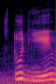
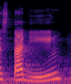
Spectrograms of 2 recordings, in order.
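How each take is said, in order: First: "studying" as stoo-dying, with u; oo vowel opening "studying"; spelling pronunciation. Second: "studying" as stah-ding; a vowel in place of u in "studying"; correct reading. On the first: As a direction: read "studying" as written. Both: Shown as a demonstration. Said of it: "bacanya studying".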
